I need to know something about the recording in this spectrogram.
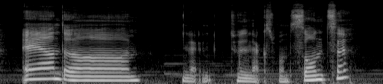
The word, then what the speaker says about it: солнце: And to the next one, солнце, no L, солнце.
